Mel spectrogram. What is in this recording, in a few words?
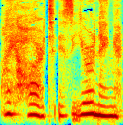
level up, en; cookie run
